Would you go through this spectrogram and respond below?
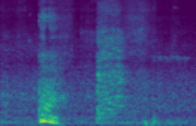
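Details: Horse with wobbly front end, possibly sore knees, and an abscess on the left front, during a chiropractic session: two short, low, harsh snort-like bursts clearing the airway, faint room noise.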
